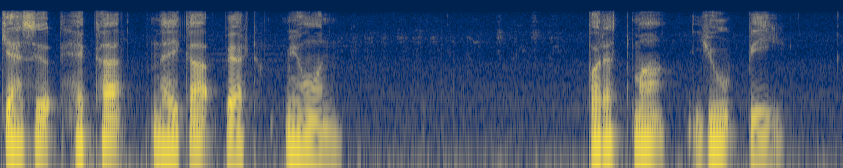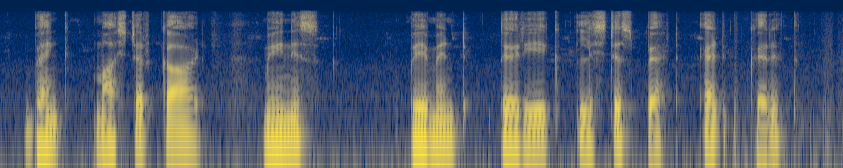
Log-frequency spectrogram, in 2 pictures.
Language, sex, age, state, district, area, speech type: Kashmiri, male, 30-45, Jammu and Kashmir, Kupwara, rural, read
